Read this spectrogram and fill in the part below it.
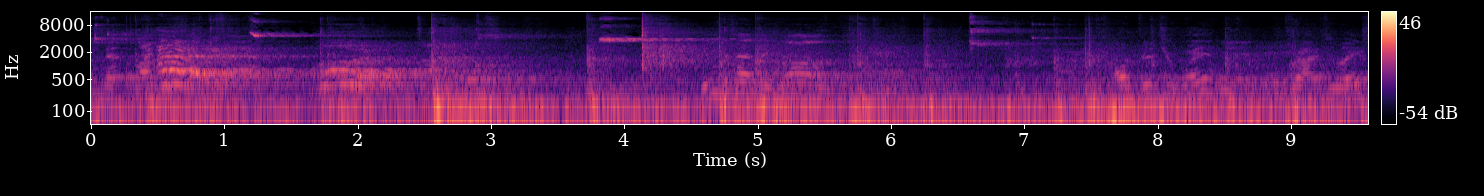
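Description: Sneakers squeak sharply on a wooden court in a large echoing gym.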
